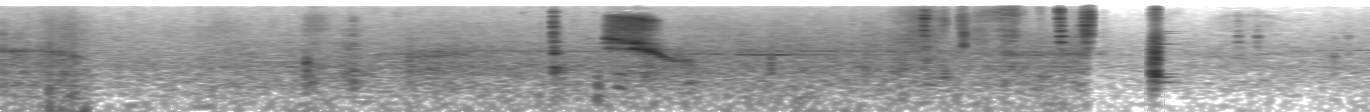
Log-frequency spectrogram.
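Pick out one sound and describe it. A metal ladle clinks against a metal bowl.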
